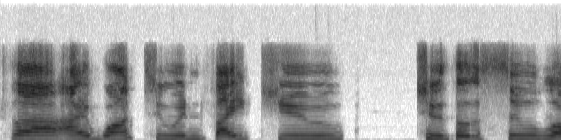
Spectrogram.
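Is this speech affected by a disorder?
Yes: multiple sclerosis; diagnosed at age 17.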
